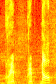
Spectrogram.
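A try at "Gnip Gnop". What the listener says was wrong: G is silent.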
